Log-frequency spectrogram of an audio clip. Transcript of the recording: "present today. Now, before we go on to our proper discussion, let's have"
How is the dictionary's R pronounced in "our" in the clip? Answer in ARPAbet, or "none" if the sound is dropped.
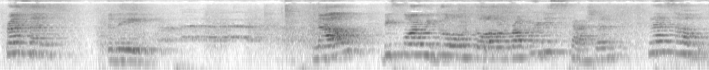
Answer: L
